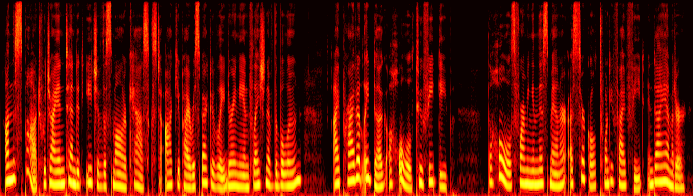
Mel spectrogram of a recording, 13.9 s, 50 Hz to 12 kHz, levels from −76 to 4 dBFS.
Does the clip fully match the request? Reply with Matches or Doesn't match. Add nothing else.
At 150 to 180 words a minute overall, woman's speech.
Matches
